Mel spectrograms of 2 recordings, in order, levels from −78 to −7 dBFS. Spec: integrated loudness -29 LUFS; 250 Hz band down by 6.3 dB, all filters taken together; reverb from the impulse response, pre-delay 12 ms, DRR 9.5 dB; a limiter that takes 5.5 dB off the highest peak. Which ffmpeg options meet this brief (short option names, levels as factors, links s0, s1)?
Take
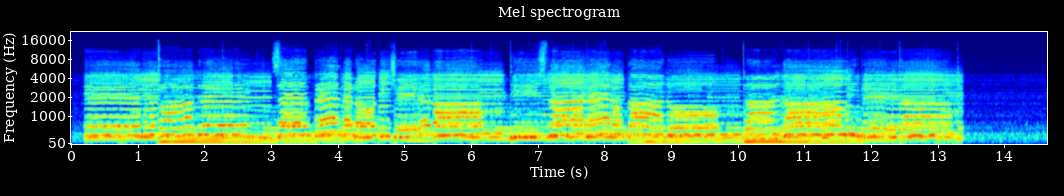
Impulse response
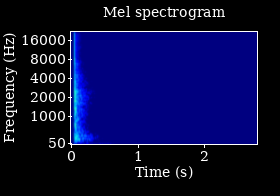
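-filter_complex "[0:a]equalizer=f=250:t=o:g=-8.5,alimiter=limit=0.178:level=0:latency=1,asplit=2[s0][s1];[1:a]atrim=start_sample=2205,adelay=12[s2];[s1][s2]afir=irnorm=-1:irlink=0,volume=0.237[s3];[s0][s3]amix=inputs=2:normalize=0,volume=0.596"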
